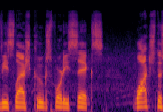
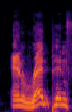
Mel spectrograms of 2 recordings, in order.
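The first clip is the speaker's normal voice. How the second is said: cracking voice, breaking high mid-word; 5 semitones higher than usual. Thanking supporters by name for their months, voice cracking. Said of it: "wow, my voice cracked".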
